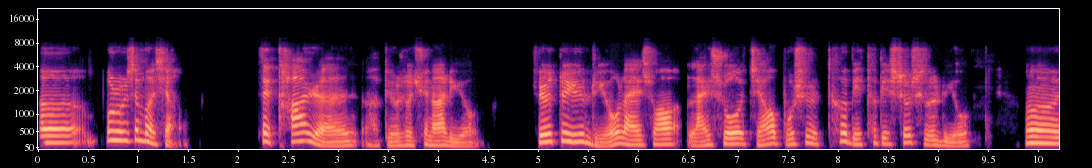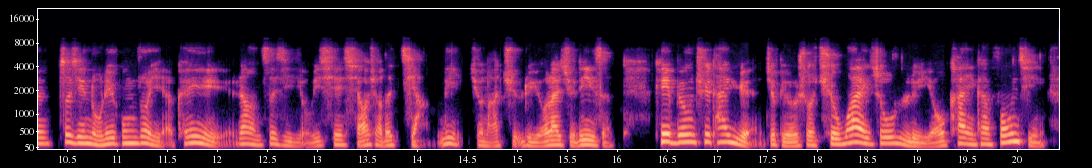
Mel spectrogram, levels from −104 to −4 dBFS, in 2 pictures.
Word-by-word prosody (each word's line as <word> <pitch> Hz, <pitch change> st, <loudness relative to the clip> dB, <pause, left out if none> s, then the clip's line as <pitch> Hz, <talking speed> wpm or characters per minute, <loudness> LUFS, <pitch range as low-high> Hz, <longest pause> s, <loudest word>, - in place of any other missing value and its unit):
嗯， 195 Hz, +2 st, +3 dB
不 260 Hz, -, +2 dB
如 255 Hz, -1 st, +4 dB
这 270 Hz, +3 st, +1 dB
么 225 Hz, -5 st, +4 dB
想。 -, -, -3 dB, 0.7 s
在 230 Hz, -, +4 dB
他 225 Hz, +3 st, +2 dB
人， 110 Hz, -, +1 dB
呃， 115 Hz, -, -11 dB
比 110 Hz, -, -6 dB
如 110 Hz, -, -2 dB
说 125 Hz, +1 st, -3 dB
去 140 Hz, +4 st, -4 dB
哪 120 Hz, -, +2 dB
儿 125 Hz, -, +3 dB
旅 110 Hz, -3 st, -4 dB
游 100 Hz, +1 st, -8 dB, 0.5 s
其 200 Hz, -, +4 dB
实 220 Hz, -, +6 dB
对 235 Hz, +1 st, +3 dB
于 220 Hz, +1 st, +3 dB
旅 170 Hz, -, -3 dB
游 105 Hz, +10 st, +1 dB
来 135 Hz, -4 st, +2 dB
说 145 Hz, +2 st, +1 dB
来 115 Hz, +2 st, -1 dB
说， 155 Hz, +3 st, +2 dB
只 155 Hz, -4 st, -5 dB
要 160 Hz, +5 st, +2 dB
不 150 Hz, -2 st, -5 dB
是 160 Hz, 0 st, -2 dB
特 230 Hz, +9 st, -1 dB
别 150 Hz, -7 st, -2 dB
特 185 Hz, +5 st, -9 dB
别 165 Hz, -, -3 dB
奢 195 Hz, +6 st, -1 dB
侈 145 Hz, -, -4 dB
的 130 Hz, -, -1 dB
旅 115 Hz, -4 st, -5 dB
游， 105 Hz, +3 st, -5 dB, 0.5 s
嗯， 175 Hz, -2 st, +3 dB
自 210 Hz, -1 st, +2 dB
己 180 Hz, 0 st, +2 dB
努 155 Hz, -6 st, +1 dB
力 155 Hz, +5 st, +1 dB
工 175 Hz, +2 st, 0 dB
作 180 Hz, -1 st, +1 dB
也 120 Hz, -7 st, -4 dB
可 170 Hz, -, -5 dB
以 160 Hz, -12 st, 0 dB
让 155 Hz, -4 st, -2 dB
自 155 Hz, +5 st, -4 dB
己 115 Hz, -6 st, -7 dB
有 95 Hz, 0 st, -10 dB
一 115 Hz, -, -5 dB
些 135 Hz, +3 st, -3 dB
小 130 Hz, 0 st, -1 dB
小 130 Hz, -4 st, -3 dB
的 120 Hz, +1 st, -1 dB
奖 120 Hz, -1 st, -4 dB
励， 160 Hz, -1 st, -4 dB
就 120 Hz, -, -6 dB
拿 105 Hz, -1 st, -6 dB
举 110 Hz, -, -4 dB
旅 110 Hz, 0 st, -5 dB
游 100 Hz, +4 st, -2 dB
来 130 Hz, +1 st, +4 dB
举 125 Hz, -, -3 dB
例 135 Hz, 0 st, +2 dB
子。 120 Hz, -, -6 dB, 0.5 s
可 225 Hz, -, +7 dB
以 225 Hz, -, +9 dB
不 200 Hz, -, +1 dB
用 210 Hz, 0 st, +4 dB
去 215 Hz, +1 st, +1 dB
太 210 Hz, 0 st, 0 dB
远， 185 Hz, -5 st, +1 dB
就 140 Hz, -, -1 dB
比 110 Hz, -, -3 dB
如 105 Hz, +1 st, +1 dB
说 125 Hz, +1 st, -2 dB
去 155 Hz, +6 st, +1 dB
外 185 Hz, +4 st, +5 dB
州 175 Hz, +3 st, -1 dB
旅 110 Hz, -, -1 dB
游 95 Hz, +6 st, -2 dB
看 165 Hz, +6 st, +1 dB
一 145 Hz, -, -3 dB
看 155 Hz, 0 st, -1 dB
风 200 Hz, +9 st, +4 dB
景， 100 Hz, -, -4 dB
155 Hz, 270 characters per minute, -24 LUFS, 120-185 Hz, 0.7 s, 以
